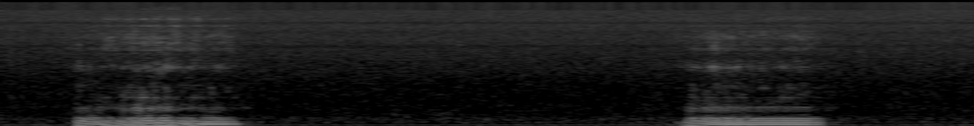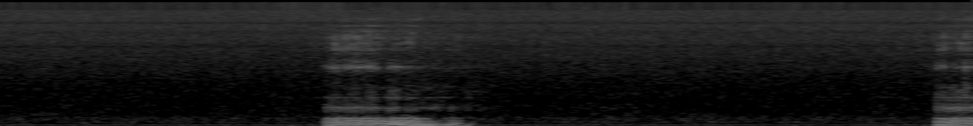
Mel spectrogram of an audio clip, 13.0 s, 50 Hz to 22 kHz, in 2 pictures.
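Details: Woman snoring: slow, regular, low rattling snores about every four seconds, roughly 15 a minute, with quiet gaps between; ordinary snoring.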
